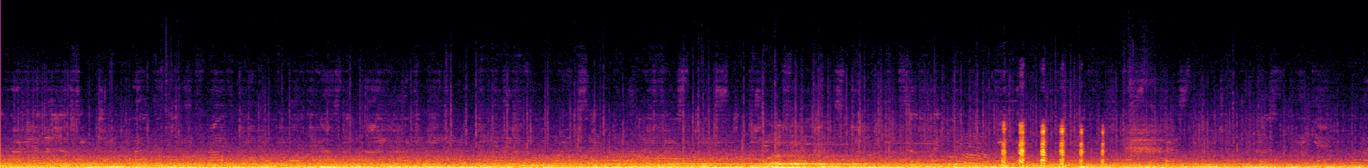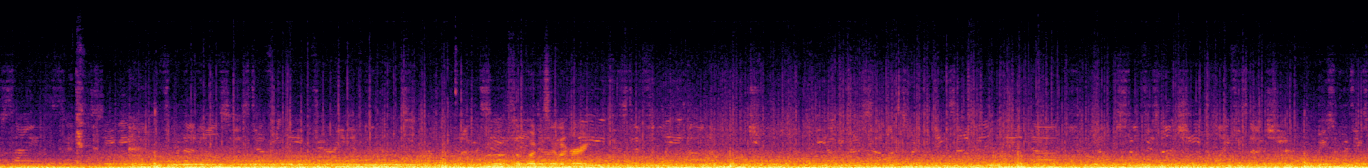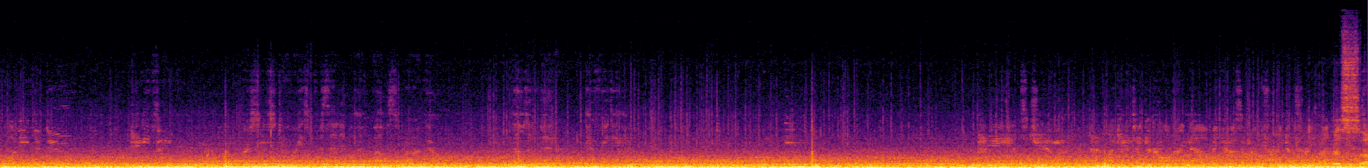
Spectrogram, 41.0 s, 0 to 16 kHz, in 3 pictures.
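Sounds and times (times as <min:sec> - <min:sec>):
car engine: 0:00.0 - 0:41.0.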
